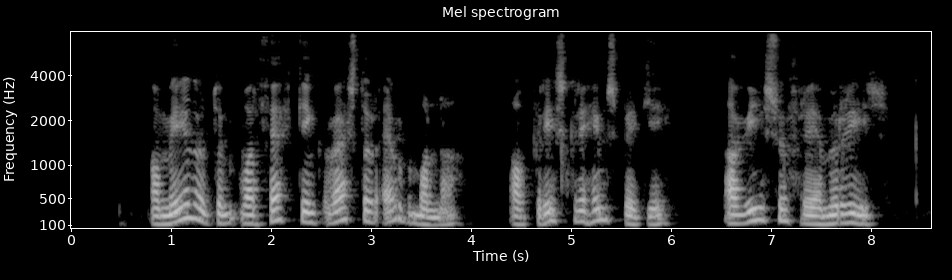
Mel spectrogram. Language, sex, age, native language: Icelandic, male, 40-49, Icelandic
